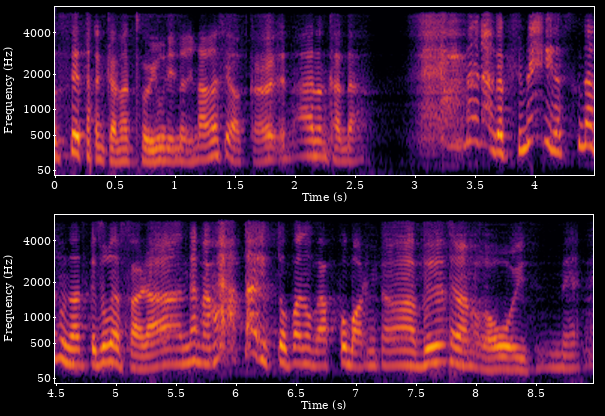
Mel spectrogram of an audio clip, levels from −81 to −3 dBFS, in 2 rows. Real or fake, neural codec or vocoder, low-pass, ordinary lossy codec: fake; codec, 16 kHz, about 1 kbps, DyCAST, with the encoder's durations; 5.4 kHz; none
